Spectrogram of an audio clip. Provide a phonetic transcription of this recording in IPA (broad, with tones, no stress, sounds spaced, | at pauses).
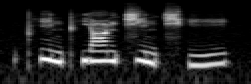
pʰ i˥˩ n pʰ j ɑ˥ ŋ t͡ɕ i˥˩ n t͡ɕʰ i˧˥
